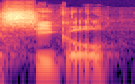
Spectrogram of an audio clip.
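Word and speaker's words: Siegel: 3 months later, in April of 1994, two lawyers from Phoenix, Arizona, Lawrence Caner and Martha Seagull, I always say Seagull, but it's Seagal.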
